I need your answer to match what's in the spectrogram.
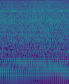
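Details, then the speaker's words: Homemade firewood processor, hydraulic test: small engine labouring with a low, heavy pulsing drone as the log in-feed runs backwards with the valve fully pushed, moving slowly; engine bogs down under hydraulic load, owner suspects the solenoid. "When I try to go backwards, that's all the faster it goes, and that's at full. You can hear the engine bogging down. That's with the valve fully pushed"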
